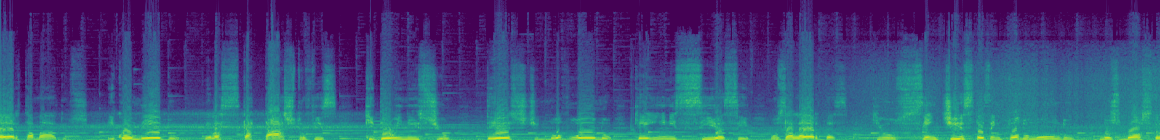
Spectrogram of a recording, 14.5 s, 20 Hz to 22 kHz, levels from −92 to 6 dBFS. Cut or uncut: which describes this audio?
uncut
